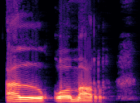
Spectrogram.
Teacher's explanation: Nah, sehingga yang perlu kita ketahui adalah ketika lam mati bertemu dengan huruf di antara huruf idhar, maka lamnya harus dibaca jelas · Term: idhar al-qamariyah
